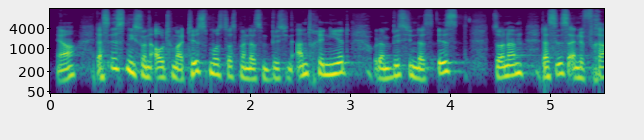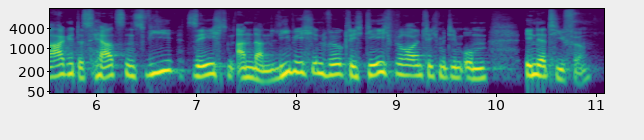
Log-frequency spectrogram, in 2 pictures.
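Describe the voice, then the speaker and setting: A man's voice: on the high side, brisk. A man preaching a conversational sermon, often asking "ja?" and "ne?", and acting out short scenes in his examples. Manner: lively, conversational, acts out voices in his examples; tag questions "ja?" and "ne?".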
